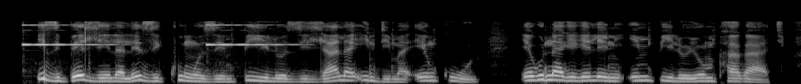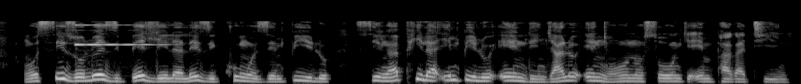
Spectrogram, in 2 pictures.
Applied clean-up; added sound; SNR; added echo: neural mask model RNNoise.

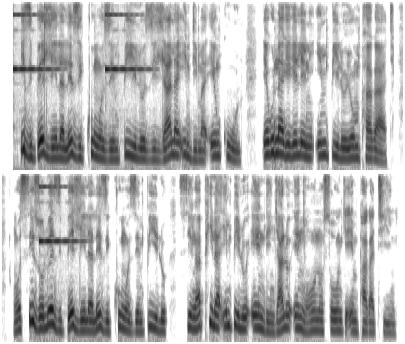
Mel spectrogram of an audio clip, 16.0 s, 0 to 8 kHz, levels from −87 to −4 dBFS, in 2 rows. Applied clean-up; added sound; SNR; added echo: none; Ringtone / Bell; -1 dB; none.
